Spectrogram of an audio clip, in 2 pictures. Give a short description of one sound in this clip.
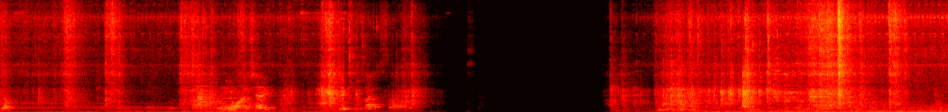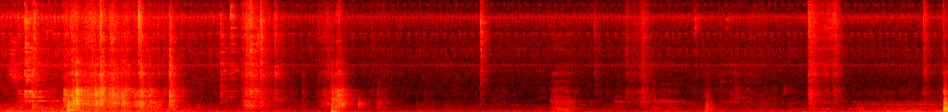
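Plastic buckets bump and knock against the floor.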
